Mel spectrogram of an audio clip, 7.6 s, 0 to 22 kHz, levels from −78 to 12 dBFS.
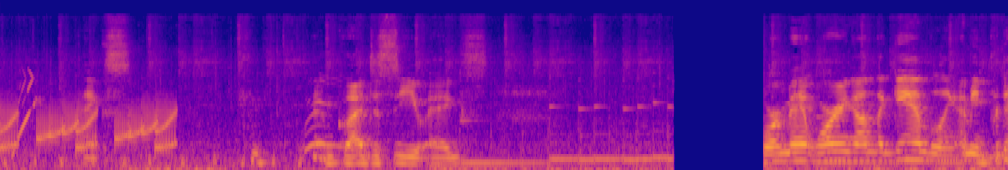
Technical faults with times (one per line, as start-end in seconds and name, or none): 5.05-5.73 playback stall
